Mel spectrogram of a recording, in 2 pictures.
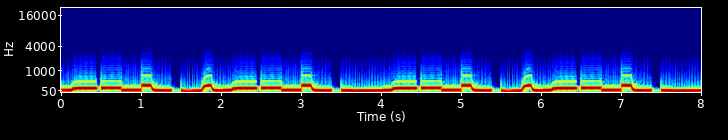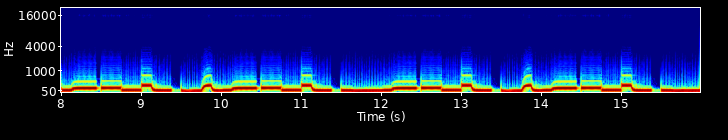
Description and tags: These loops are all with scorpiofunker bass synthesiser and they work well together. They are each 8 bars in length, 120bpm. Some sound a bit retro, almost like a game and some are fat and dirty!
These loops are used in another pack called "thepact" accompanied by a piano, but i thought it would be more useful to people if they wanted the bass only.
